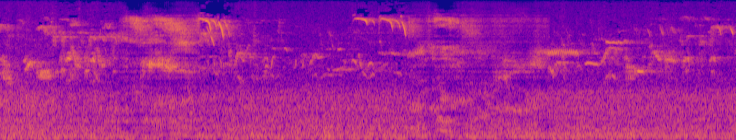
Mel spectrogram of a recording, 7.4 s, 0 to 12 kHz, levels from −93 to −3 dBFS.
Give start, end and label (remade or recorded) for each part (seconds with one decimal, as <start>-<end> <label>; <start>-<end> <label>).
0.0-1.2 recorded; 1.2-2.0 remade; 2.0-4.1 recorded; 4.1-5.5 remade; 5.5-7.4 recorded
